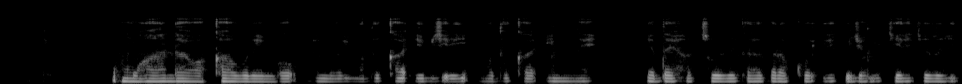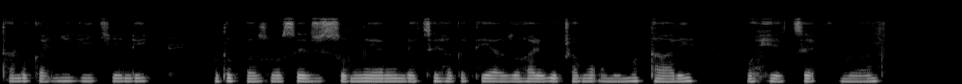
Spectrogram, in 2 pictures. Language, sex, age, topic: Kinyarwanda, male, 18-24, government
